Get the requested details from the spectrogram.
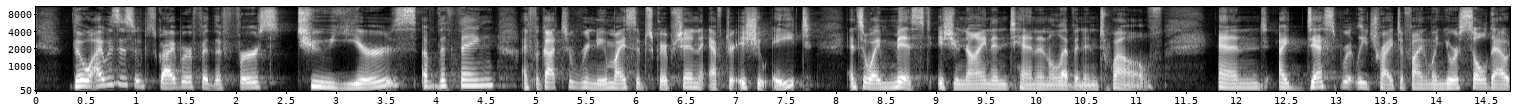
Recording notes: Joins LIVE at the 2022 On Air Fest.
